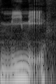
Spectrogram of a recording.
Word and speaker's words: meme: too sure how to pronounce it it's now pronounced meeme but some people it was pronounced Mimi at the time uh it's a combination of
